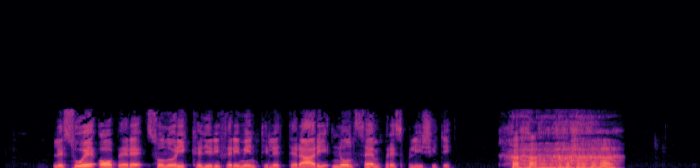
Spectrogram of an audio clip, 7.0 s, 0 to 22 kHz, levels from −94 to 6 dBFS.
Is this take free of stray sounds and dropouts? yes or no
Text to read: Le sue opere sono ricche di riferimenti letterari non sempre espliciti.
no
